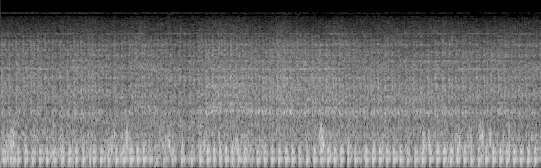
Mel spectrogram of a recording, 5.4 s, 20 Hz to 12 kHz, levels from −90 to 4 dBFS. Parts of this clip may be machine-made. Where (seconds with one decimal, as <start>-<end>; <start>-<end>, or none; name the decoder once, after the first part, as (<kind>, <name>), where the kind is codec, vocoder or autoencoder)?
none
